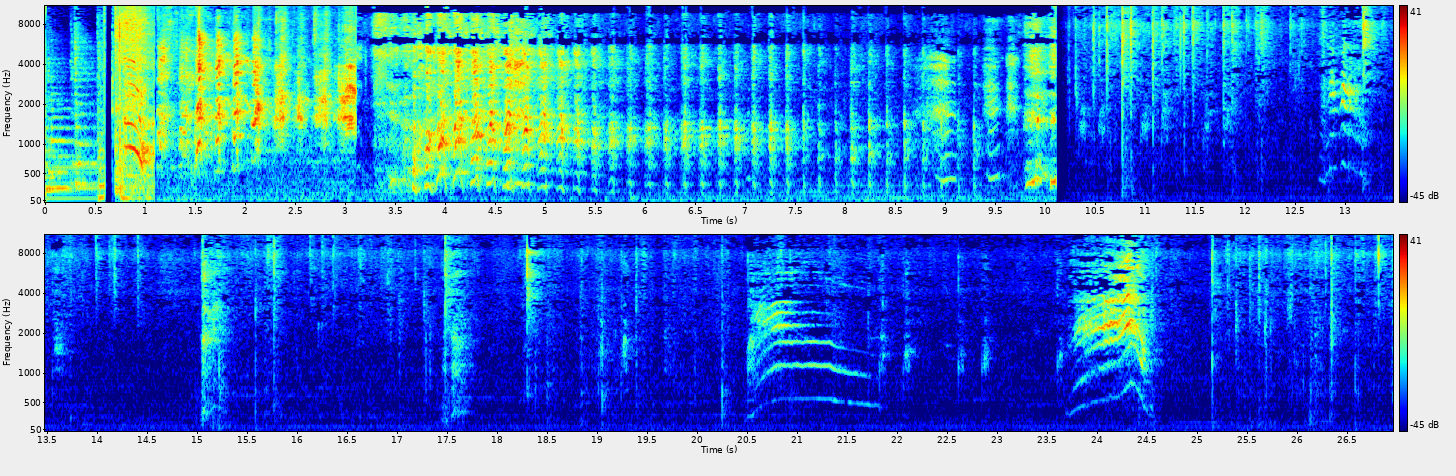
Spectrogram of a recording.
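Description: Cat yowling and meowing loudly and continuously for about ten seconds, cut off suddenly. Then comes a quieter stretch of soft knocks and two short meows, each falling in pitch.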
